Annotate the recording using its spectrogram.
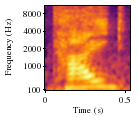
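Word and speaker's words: Tadhg: named Ty Ty who it's an Irish name t a d g but I believe it's pronounced TIG leader and he documented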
